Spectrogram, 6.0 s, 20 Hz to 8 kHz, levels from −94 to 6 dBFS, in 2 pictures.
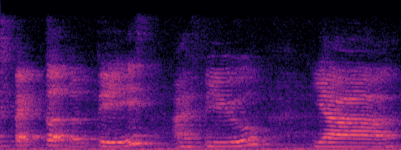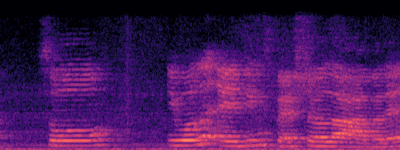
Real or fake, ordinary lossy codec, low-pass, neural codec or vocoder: real; none; 7.2 kHz; none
